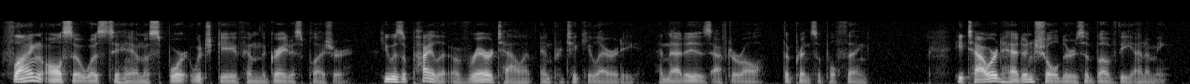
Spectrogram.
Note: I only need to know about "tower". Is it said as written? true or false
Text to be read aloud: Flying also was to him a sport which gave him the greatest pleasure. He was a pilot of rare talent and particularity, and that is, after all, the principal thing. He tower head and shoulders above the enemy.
false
